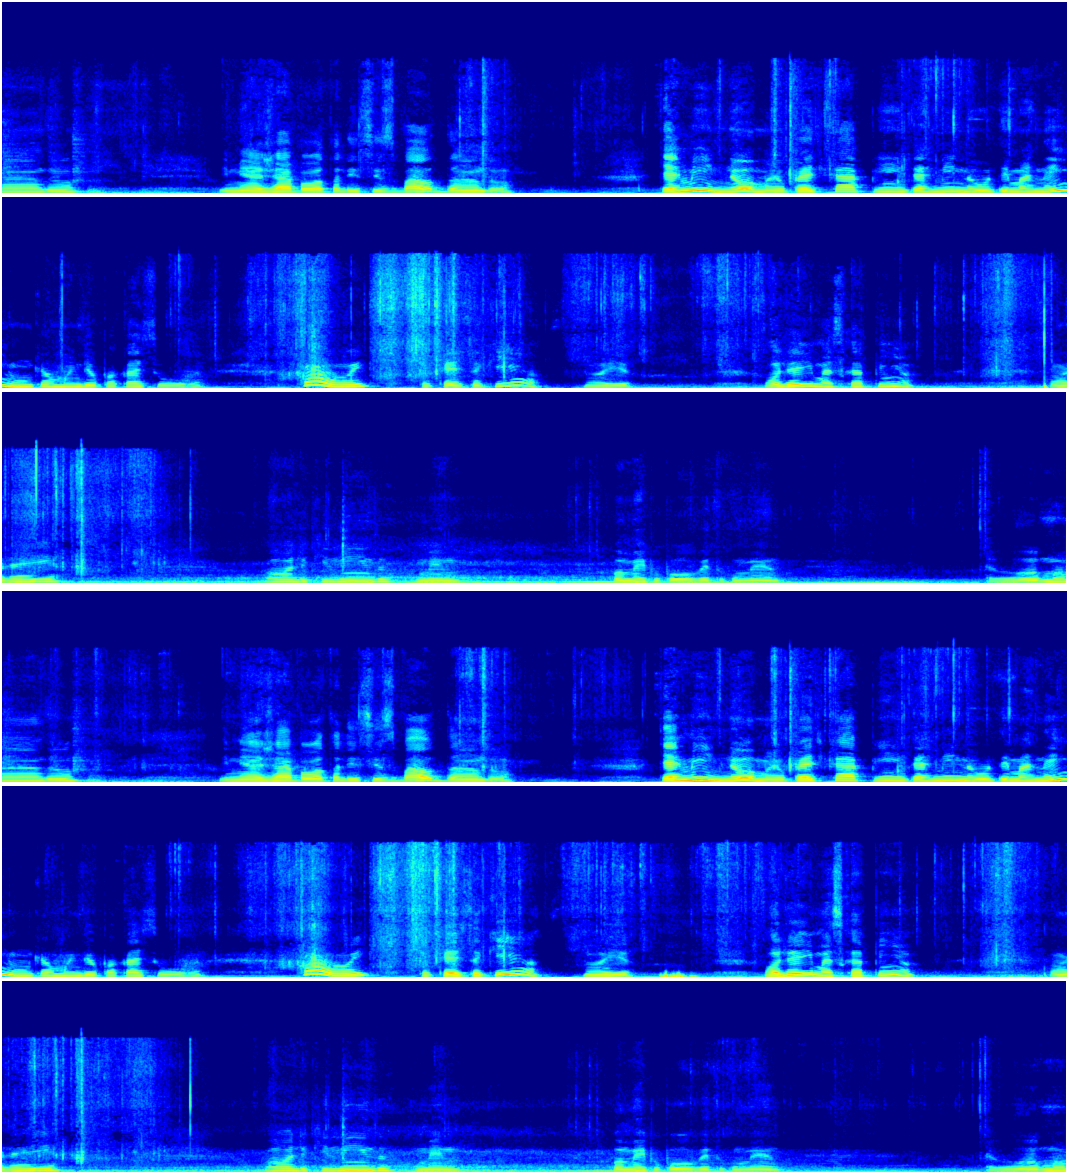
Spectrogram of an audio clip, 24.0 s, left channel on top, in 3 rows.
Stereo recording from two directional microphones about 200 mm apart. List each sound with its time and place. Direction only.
0.0 s a sound: 10° right (ahead or behind)
1.6 s speech: 10° right (ahead or behind)
4.9 s speech: 5° right (ahead or behind)
10.2 s speech: 5° right (ahead or behind)
11.1 s speech: 40° right (ahead or behind)
12.4 s speech: 30° right (ahead or behind)
15.9 s speech: 5° right (ahead or behind)
17.9 s speech: 5° right (ahead or behind)
20.5 s speech: centre (ahead or behind)
23.3 s speech: 5° right (ahead or behind)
